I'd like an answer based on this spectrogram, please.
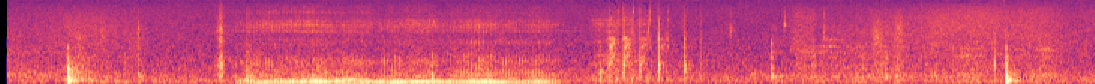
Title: Funny Dog Snoring!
